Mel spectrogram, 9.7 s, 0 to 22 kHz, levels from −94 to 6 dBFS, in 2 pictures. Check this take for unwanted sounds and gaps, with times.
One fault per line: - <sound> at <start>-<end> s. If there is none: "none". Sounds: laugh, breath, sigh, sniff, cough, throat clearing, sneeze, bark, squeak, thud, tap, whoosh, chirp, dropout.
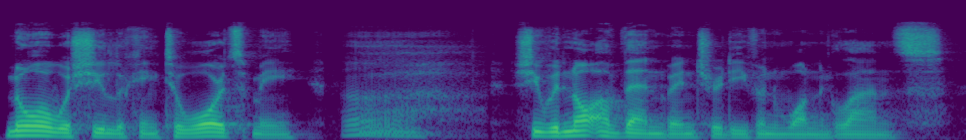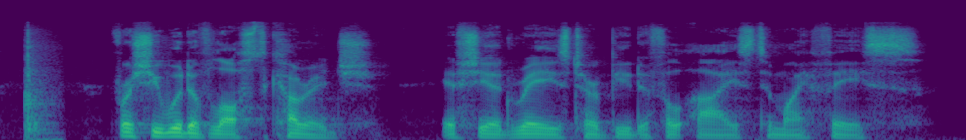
- sigh at 1.7-2.5 s
- tap at 5.0-5.2 s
